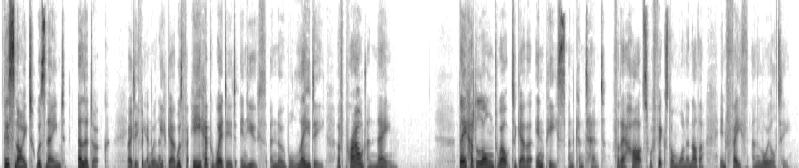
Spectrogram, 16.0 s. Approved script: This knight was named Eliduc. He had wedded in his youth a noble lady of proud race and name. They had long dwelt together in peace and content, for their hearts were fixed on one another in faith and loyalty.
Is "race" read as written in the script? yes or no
no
